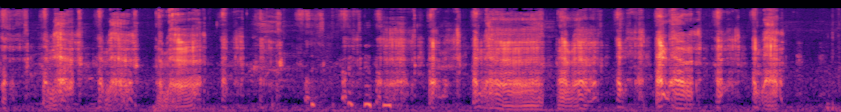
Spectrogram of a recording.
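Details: Pet dog 'talking' with a run of varied whines, groans and yowling, moaning sounds that rise and fall in pitch in short bursts, with a drawn-out harmonic moan around the middle and short breaks of near silence between utterances.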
